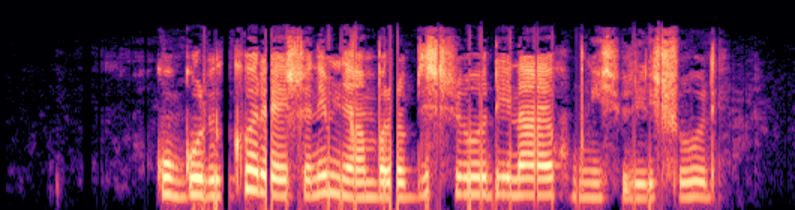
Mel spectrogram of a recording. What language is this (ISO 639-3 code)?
kin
